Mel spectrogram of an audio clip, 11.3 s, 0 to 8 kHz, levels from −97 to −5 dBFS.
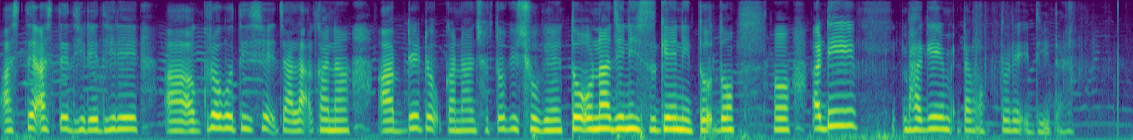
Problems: none marked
